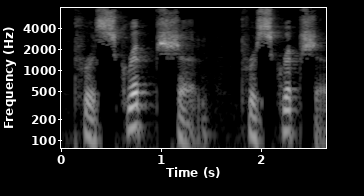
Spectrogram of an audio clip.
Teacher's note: One thing that I want to point out very quickly is just the pronunciation has three syllables. The stress is on that second syllable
